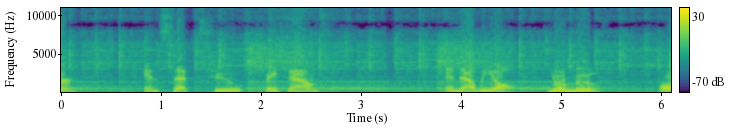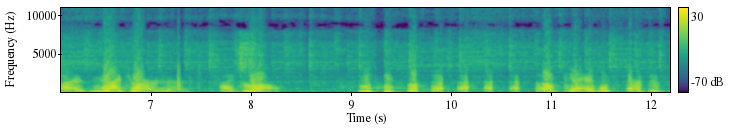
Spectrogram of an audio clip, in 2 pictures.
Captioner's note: laughter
